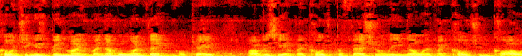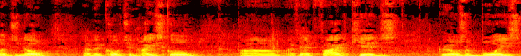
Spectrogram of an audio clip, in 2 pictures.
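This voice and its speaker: A man with an American accent speaks at a moderate pace in a medium-pitched, somewhat breathy voice with a dark, mellow tone and fairly even intonation. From Boston. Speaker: sports podcast host, former coach. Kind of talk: casual chat.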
